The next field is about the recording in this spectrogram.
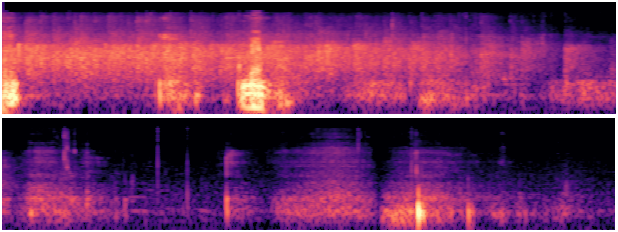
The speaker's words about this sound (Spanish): ¿Sí? Démosle un fuerte aplauso a la palabra del Señor.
